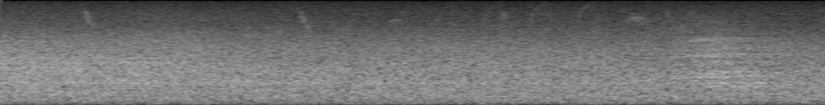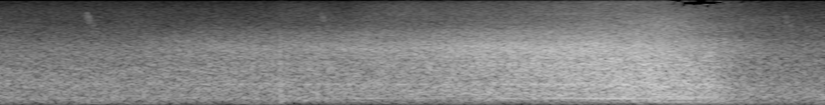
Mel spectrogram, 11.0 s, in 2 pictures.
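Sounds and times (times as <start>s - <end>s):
electric train running past: 0.0s - 11.0s
low hum: 4.4s - 10.8s.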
